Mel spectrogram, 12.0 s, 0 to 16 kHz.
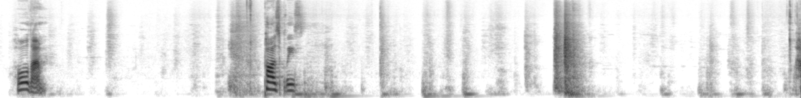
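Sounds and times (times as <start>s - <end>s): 
speech: 0.2s - 0.8s, 4.0s - 4.6s
door shutting with a thud: 8.3s - 8.9s.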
